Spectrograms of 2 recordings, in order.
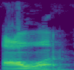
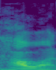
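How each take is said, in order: First: The word starts directly with a vowel sound. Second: The word starts with an audible h sound. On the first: The speaker calls it right. "আমরা কি বলি? আওয়ার" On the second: The speaker calls it wrong. "আমরা কেউ বলি না হাওয়ার"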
